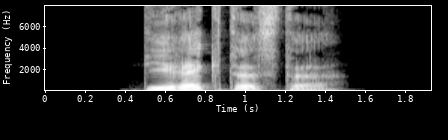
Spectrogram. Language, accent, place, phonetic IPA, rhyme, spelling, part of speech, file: German, Germany, Berlin, [diˈʁɛktəstə], -ɛktəstə, direkteste, adjective, De-direkteste.ogg
- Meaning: inflection of direkt: 1. strong/mixed nominative/accusative feminine singular superlative degree 2. strong nominative/accusative plural superlative degree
